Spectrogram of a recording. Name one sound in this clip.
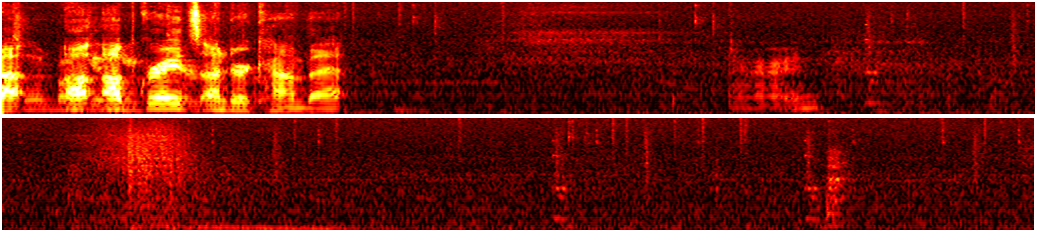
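Soft game menu clicks sound now and then.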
